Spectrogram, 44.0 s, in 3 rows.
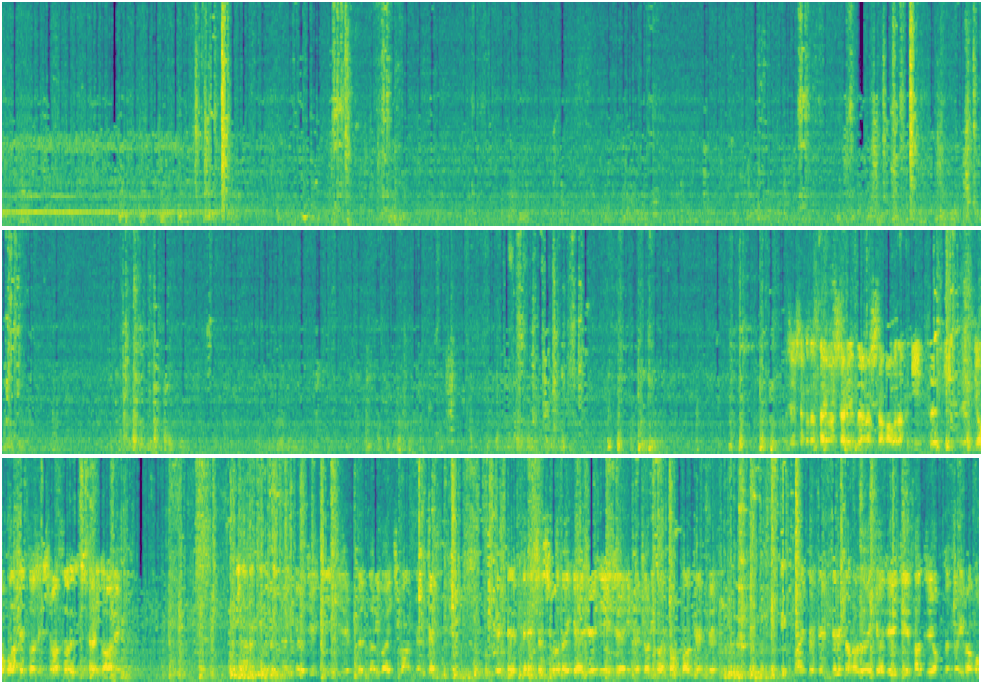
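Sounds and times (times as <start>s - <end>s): wheels rumbling on rail: 0.0s - 44.0s
wheels clicking over rail joints: 9.2s - 18.0s, 18.7s - 44.0s.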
